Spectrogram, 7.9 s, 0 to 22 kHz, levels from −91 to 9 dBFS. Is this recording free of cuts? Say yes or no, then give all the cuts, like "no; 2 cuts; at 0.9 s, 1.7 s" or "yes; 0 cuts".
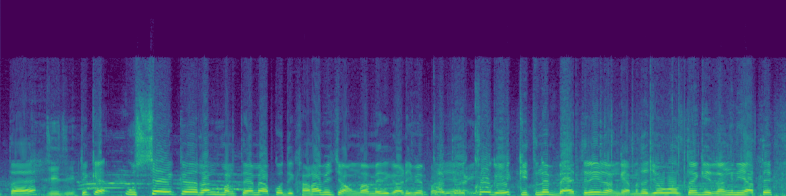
no; 1 cut; at 4.5 s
